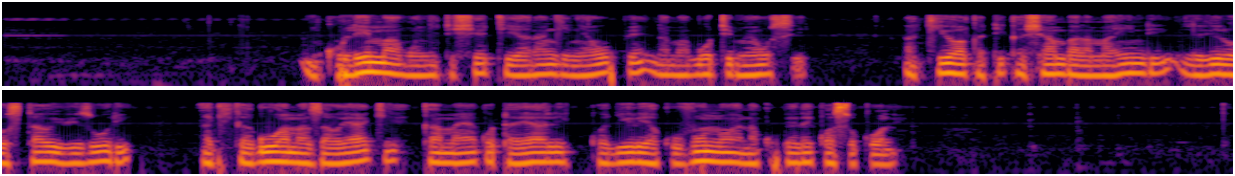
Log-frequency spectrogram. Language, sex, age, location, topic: Swahili, male, 18-24, Dar es Salaam, agriculture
